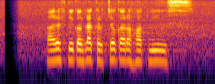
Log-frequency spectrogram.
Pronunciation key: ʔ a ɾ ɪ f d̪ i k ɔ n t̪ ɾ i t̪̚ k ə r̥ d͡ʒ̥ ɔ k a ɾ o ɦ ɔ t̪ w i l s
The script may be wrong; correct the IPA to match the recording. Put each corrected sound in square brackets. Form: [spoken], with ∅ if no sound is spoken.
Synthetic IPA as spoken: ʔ a ɾ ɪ f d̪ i k ɔ n t̪ ɾ [a] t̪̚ k ə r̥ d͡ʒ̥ ɔ k a ɾ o ɦ ɔ t̪ w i l s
